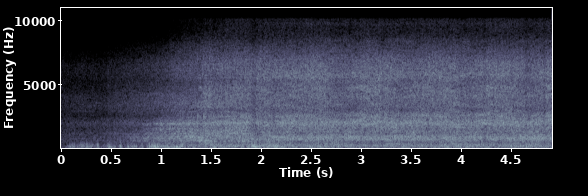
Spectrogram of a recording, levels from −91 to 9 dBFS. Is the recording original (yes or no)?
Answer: yes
